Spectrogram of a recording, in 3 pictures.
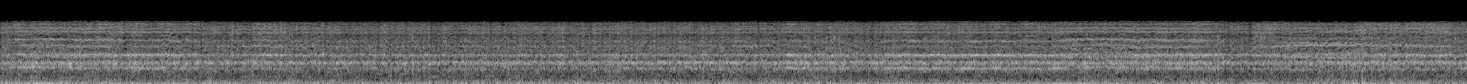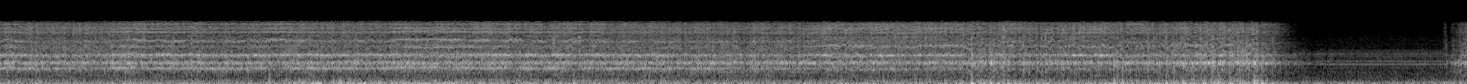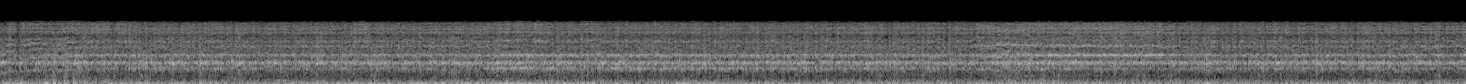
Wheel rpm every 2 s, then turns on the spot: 200, 200, 200, 200, 200, 190, 200, 200, 200, 200, 200, 190, 190, 160, 50, 190, 200, 200, 200, 200, 200, 200.
none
